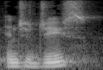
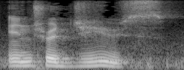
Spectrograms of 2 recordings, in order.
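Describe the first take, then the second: First: Said in the usual way. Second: "introduce" slowly, with a long stressed DUCE; stress at the end. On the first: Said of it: "you can just say it simply". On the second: Shown as a demonstration. Teacher adding the stress for learners, slow end-stressed "introduce". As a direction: add clear weight to the end of "introduce". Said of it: "you need to add the stress at the end".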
